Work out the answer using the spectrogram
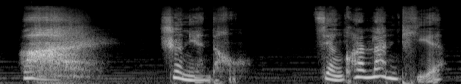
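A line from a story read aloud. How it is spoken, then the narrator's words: Scavenger sighing. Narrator (Chinese): 拾荒者 感叹道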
